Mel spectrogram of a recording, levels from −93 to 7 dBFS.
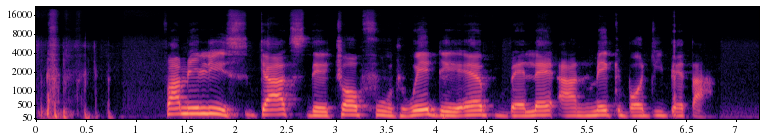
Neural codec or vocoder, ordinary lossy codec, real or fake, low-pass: codec, 44.1 kHz, 7.8 kbps, Pupu-Codec; none; fake; 19.8 kHz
